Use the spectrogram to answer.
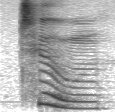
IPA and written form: tu:m (Tomb)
